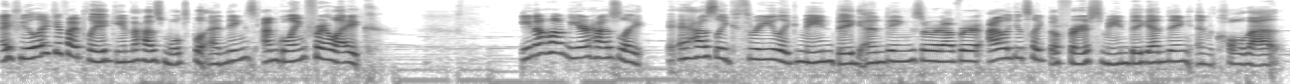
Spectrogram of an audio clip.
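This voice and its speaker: A woman with a very high, bright voice chats casually to her livestream audience. She is bubbly and giggly, tending to repeat little phrases as she goes. Soft music plays faintly behind her. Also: moderate pace. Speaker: VTuber livestreamer. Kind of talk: casual chatty livestream, talking to chat.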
